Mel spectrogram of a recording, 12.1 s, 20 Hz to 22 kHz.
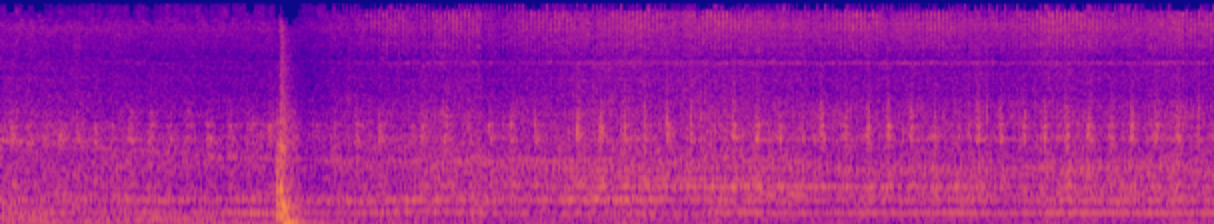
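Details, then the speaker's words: VW SpaceFox 2007 1.6 8V petrol engine idling evenly with a faint, steady, fast ticking chirp; probably a noisy pulley or bearing, source still being traced. "no motor provavelmente uma polia um rolamento que tá zoando por aqui dando umas estradeiras por aqui"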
